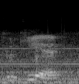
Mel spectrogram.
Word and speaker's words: Türkiye: Türkiye is how you say turkey in Turkish, and it has nothing to do with the bird turkeys, actual animal turkey at all.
